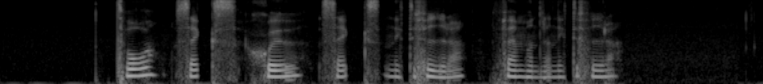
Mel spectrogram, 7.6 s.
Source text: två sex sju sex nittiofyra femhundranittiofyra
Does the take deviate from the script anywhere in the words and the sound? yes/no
no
